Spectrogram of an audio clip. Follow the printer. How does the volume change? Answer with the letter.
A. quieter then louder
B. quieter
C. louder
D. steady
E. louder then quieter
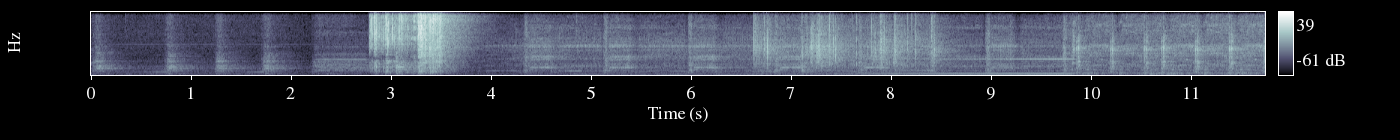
C.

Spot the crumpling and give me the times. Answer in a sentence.
You can hear the crumpling from 2.8 to 3.5 s and from 6.6 to 8.5 s.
